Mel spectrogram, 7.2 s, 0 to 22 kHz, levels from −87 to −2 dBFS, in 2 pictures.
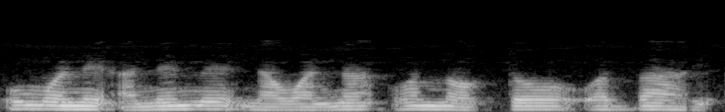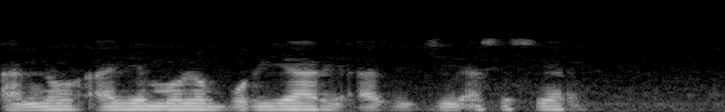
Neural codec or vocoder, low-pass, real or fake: none; 5.4 kHz; real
